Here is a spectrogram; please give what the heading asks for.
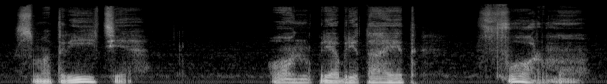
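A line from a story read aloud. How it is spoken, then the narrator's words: Whispering. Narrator (Russian): шептал Ларган Сахиб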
